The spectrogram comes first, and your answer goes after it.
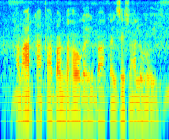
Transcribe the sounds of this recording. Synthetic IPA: hə̰maːɾkʰaːt̪ʰabə̃nd̪ɦoɡəɪlbakəiset͡ʃaːluɦoːiː

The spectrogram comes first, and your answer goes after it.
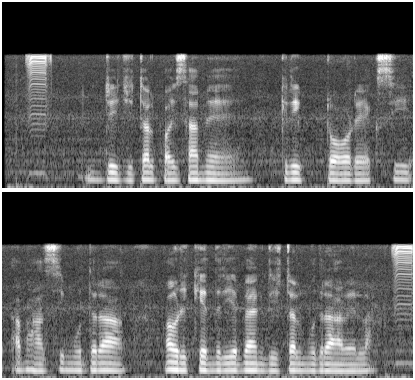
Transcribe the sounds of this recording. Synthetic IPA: ɖid͡ʒɪʈəlpəɪsamẽ | kɾip̚ʈoɾeːksiə̰bʱaːsimʊd̪ɾa | ɔːɾkẽːnd̪ɾijəbɛ̃ːŋkɖɪd͡ʒɪʈəlmʊd̪ɾaːʋeːlaː

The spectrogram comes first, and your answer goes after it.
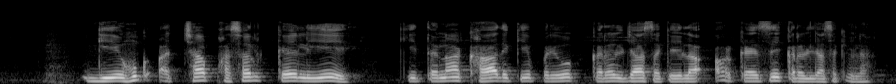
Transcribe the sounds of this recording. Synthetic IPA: ɡeːɦʊ̃kətːʃʰapʰəsəlkelɪe | kɪt̪nakʰaːd̪kepɾəjoːɡ̚kəɾəld͡ʒasəkeːlaɔːɾkɛːsekəɾəld͡ʒaːsəkeːlaː

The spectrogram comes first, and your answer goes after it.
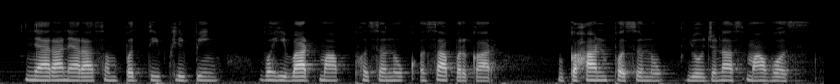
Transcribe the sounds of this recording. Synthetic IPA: njaɾanjaɾasəmpət̪ːiflipiŋɡ | ʋəɦiʋaʈmãpʰəsənukəsapɾəkaɾ | ɡɦanpʰəsənuk̚ | jod͡ʒnasmãʋəs

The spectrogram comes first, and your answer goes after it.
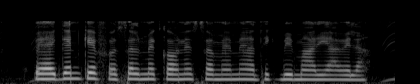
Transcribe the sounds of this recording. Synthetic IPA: bɛːɡənkefəsəlmẽkɔːnesəməjmẽəd̪ʱɪk̚biːmaːɾiaːʋeːlaː

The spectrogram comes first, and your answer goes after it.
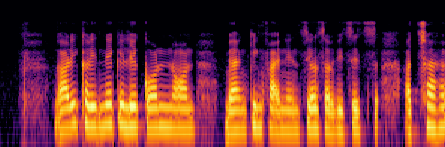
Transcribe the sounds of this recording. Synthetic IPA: ɡaːɽikʰəɾiːd̪nekeliekɔːnːɔːn | bɛ̃ːŋkɪ̃ŋɡpʰaːɪnɛ̃ːnsijəlsəɾʋɪsɪzə̰tːʃʰaɦɛ

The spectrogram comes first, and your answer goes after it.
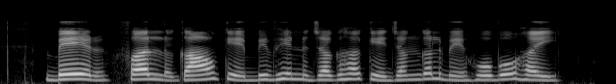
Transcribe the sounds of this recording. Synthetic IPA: beːɾpʰəlɡãːwokebɪbʱɪnd͡ʒəɡəɦked͡ʒə̃ŋɡəlmẽɦoːboɦəi

